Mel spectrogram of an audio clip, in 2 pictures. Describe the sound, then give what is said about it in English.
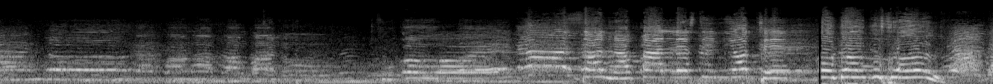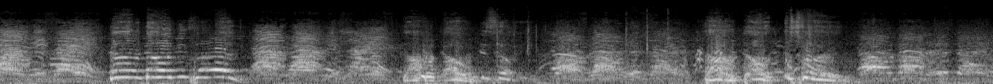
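A large crowd chants and shouts together in loud, rhythmic bursts, many voices rising and falling continuously, energetic like marchers calling out in unison, at the Walk for Palestine solidarity event of the Kenya-Palestine Solidarity Movement, held in Mombasa, Kenya, on February 24, 2024. “Here's more crowd sound from the event.”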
